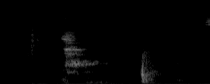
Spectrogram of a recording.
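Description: Three short, faint vocal sounds, the middle and longest one falling in pitch.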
